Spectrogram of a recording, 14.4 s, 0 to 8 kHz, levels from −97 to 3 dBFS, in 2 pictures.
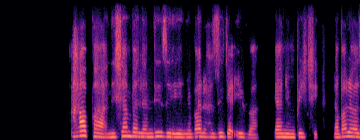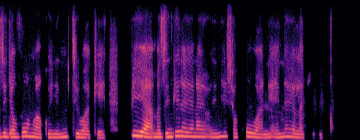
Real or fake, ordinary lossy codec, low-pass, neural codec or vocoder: real; Opus, 16 kbps; 7.2 kHz; none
